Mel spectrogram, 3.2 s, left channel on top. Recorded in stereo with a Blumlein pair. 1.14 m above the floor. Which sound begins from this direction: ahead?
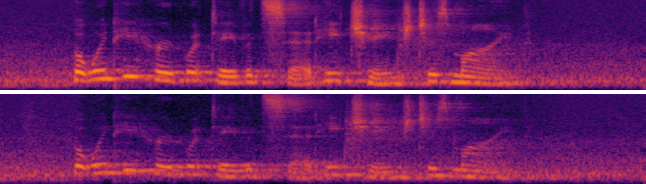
A woman speaking, at 0.4 s.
